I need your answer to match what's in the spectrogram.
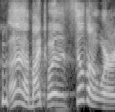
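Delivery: put-on mocking voice, high-pitched. Imitating a guy who criticized the other speaker, in a mocking high-pitched voice. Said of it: "doing high pitched voice".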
